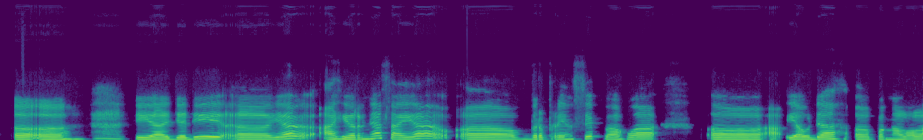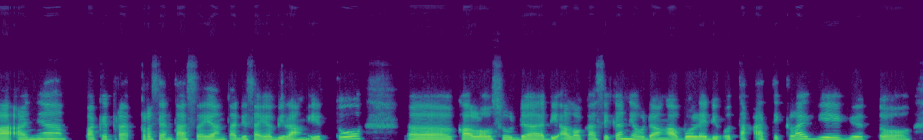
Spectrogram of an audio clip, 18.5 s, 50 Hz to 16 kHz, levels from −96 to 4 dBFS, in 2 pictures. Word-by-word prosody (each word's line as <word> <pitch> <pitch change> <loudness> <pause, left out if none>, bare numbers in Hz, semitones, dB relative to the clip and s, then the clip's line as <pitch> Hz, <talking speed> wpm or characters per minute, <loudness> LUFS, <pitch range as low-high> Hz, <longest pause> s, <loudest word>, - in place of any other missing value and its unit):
Heeh. 185 -2 +4 0.7
Iya, 190 -2 +4 0.2
jadi, 180 +5 +3 0.2
eee, 195 -1 +1
ya, 240 +4 +3 0.3
akhirnya 210 +5 +1
saya 255 +2 +1
eee, 195 -1 +1
berprinsip 195 +5 -2
bahwa 205 +6 +1 0.6
eee, 195 -1 +3
a - - 0
ya 180 0 +4
udah, 220 +5 +3 0.2
eee, 180 -1 +1
pengelolaannya 175 +5 0 0.2
pakai 170 0 -3
pra 165 -2 -3 0.2
persentase 175 0 -2
yang 165 +1 -1
tadi 160 +1 -1
saya 165 -1 0
bilang 160 -1 0
itu, 205 +11 -1 0.5
eee, 170 -1 +2
kalau 165 0 +3
sudah 170 -2 -1
dialokasikan, 160 +6 -1
ya 180 - -1
udah 155 0 -1
enggak 150 +1 +2
boleh 165 0 +3
diutak-atik 165 0 -5
lagi, 200 -4 0
gitu. 160 0 -2
180 Hz, 115 wpm, -21 LUFS, 165-200 Hz, 0.7 s, Heeh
